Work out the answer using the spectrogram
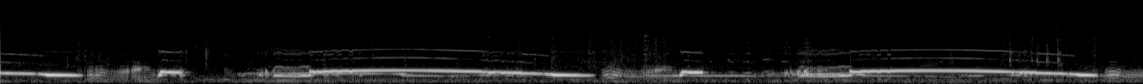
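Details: Long crows from a pelung chicken, its voice still below full strength: smooth, sustained tones swelling then gently falling, each lasting several seconds, separated by brief choppy notes, with faint background murmur.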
